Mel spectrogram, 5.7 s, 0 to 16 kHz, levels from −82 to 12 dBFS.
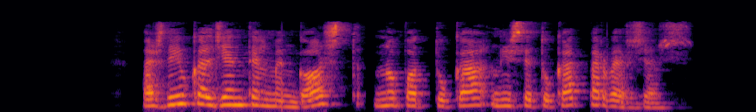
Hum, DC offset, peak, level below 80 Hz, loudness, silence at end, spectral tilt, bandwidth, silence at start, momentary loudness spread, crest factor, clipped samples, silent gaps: none; under 0.1%; -2 dBFS; -62 dBFS; -17 LUFS; 0.5 s; -3.5 dB/octave; 8 kHz; 1.1 s; 11 LU; 16 dB; under 0.1%; 2.77-2.81 s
